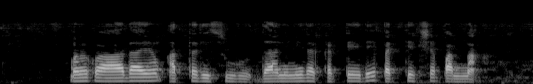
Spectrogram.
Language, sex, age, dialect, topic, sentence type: Telugu, female, 36-40, Telangana, banking, statement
